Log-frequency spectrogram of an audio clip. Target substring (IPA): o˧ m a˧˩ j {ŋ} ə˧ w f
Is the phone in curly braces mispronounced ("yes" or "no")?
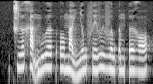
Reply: yes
